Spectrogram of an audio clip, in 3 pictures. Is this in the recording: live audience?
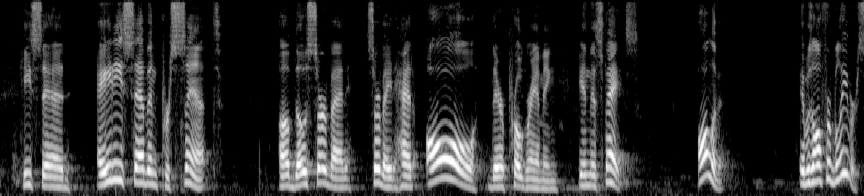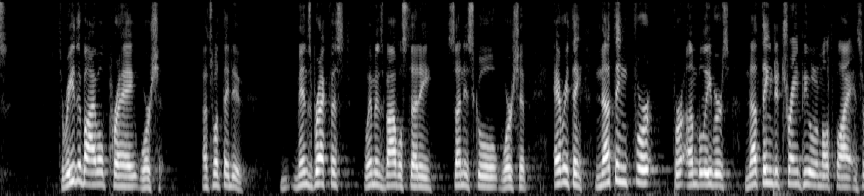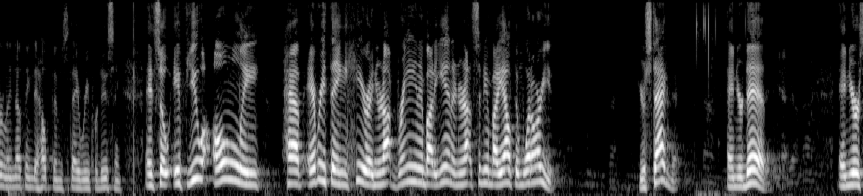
yes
